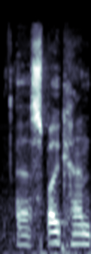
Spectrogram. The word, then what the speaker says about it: Spokane: Spokane Dan. Or was it Spokane?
